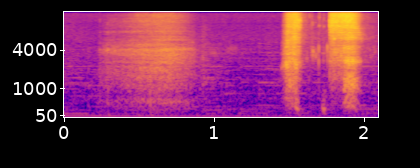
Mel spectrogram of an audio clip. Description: A Compilation of sneezes to catch up on the backlog of videos.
